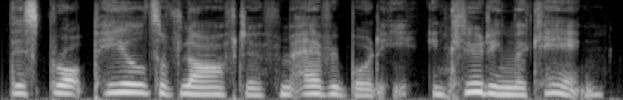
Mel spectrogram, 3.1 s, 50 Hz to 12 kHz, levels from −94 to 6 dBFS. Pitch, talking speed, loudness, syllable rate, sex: 205 Hz, 195 wpm, -21 LUFS, 5.9 syllables/s, female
